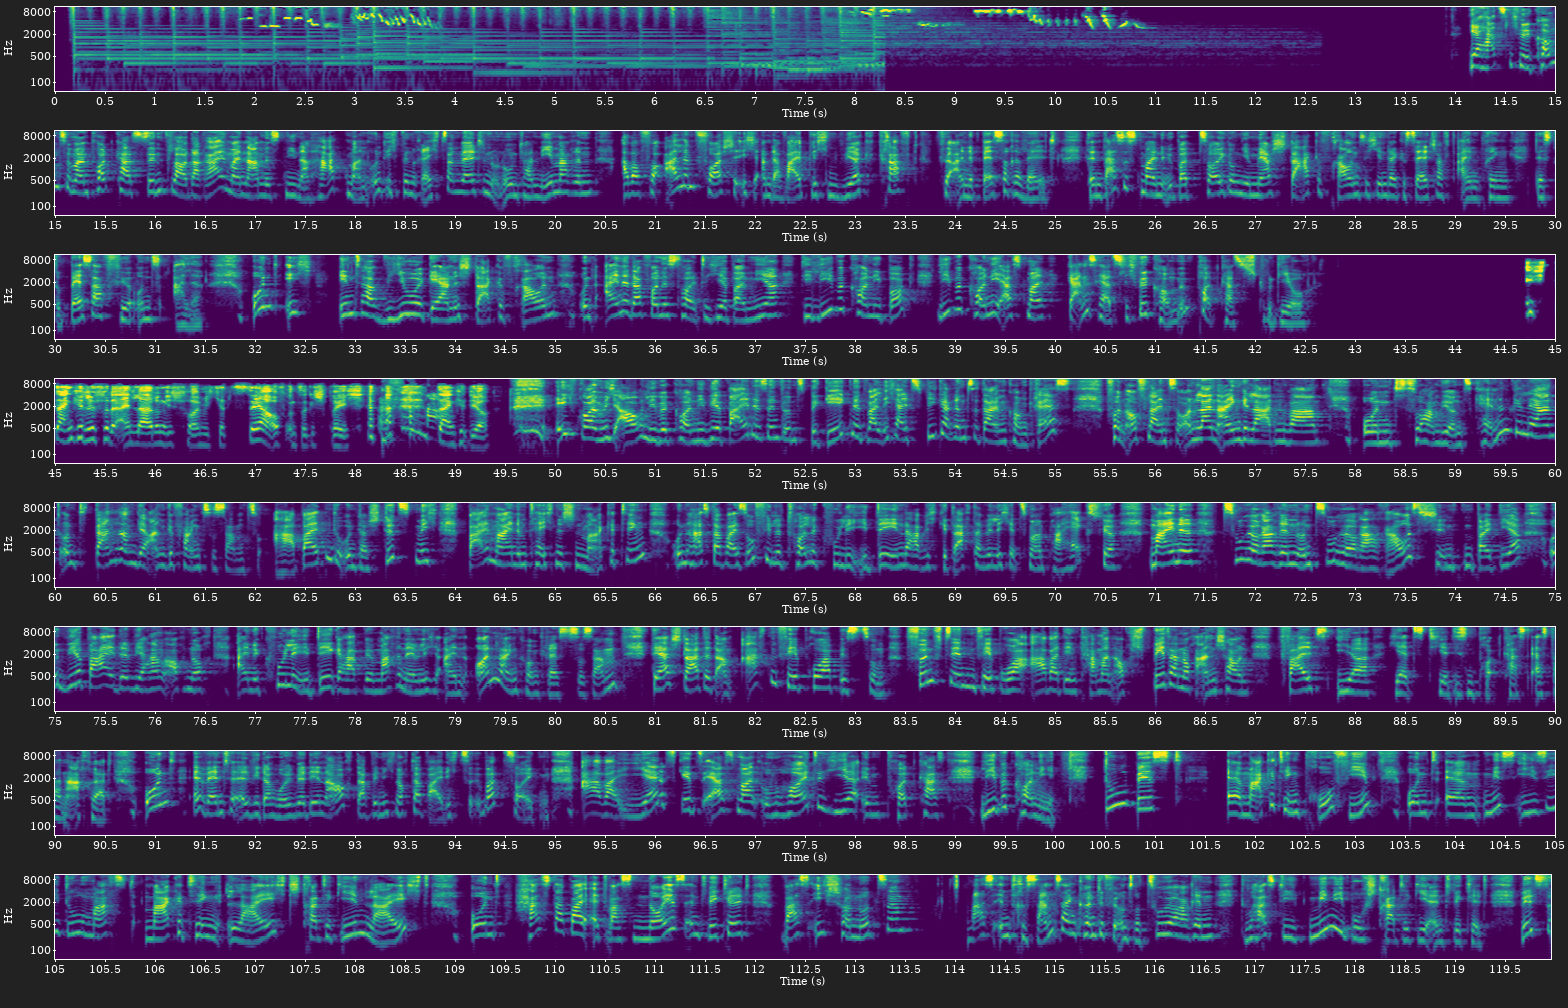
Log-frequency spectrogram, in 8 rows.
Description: Kreatives Marketing 2026: Mini-Buchstrategie, Silent Seller System & authentische Positionierung – Interview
